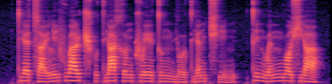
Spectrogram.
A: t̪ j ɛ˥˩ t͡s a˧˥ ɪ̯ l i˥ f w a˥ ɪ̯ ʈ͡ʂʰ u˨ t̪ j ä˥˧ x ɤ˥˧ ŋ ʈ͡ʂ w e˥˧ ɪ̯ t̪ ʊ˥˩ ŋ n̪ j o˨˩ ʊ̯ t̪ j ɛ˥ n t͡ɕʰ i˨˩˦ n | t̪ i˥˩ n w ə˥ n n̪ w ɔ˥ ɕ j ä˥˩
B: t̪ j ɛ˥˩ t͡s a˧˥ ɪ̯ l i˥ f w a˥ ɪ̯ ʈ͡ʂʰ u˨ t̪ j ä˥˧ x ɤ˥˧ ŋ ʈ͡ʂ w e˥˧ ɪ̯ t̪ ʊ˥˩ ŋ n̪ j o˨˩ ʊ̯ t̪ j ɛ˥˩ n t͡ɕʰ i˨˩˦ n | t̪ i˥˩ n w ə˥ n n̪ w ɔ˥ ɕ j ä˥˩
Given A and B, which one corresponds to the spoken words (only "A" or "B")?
A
